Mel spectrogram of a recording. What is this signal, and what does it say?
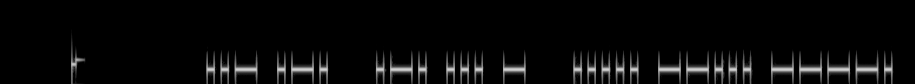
Morse code, heard as a keyed tone, about 17 wpm, 700 Hz. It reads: UR RST 579
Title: Common QSO Phrases Encore 17wpm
